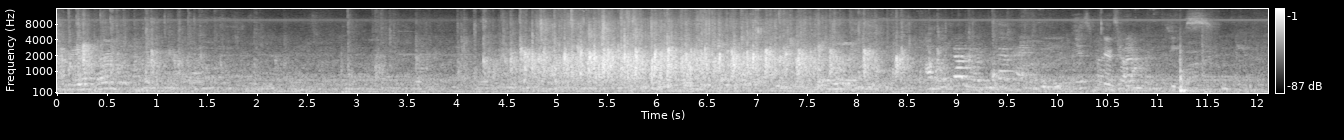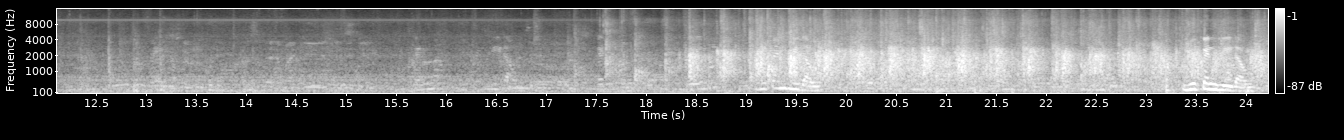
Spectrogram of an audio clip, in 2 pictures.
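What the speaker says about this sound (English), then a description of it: "let's keep the applause going on in the hall" Audience applause fills a hall at a Toycathon event, swelling in two loud waves with quieter, scattered clapping and murmuring between them, then rising strongly again at the end.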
